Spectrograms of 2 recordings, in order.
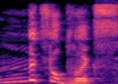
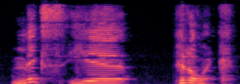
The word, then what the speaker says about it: Mxyzptlk: But Mixel Blicks, as I call you, that's not quite as how it's pronounced, but that's close as I've ever gotten to it.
